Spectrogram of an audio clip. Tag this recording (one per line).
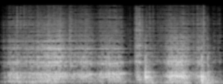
toilet
scraping
ceramic
scrape
grinding
grind
drag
